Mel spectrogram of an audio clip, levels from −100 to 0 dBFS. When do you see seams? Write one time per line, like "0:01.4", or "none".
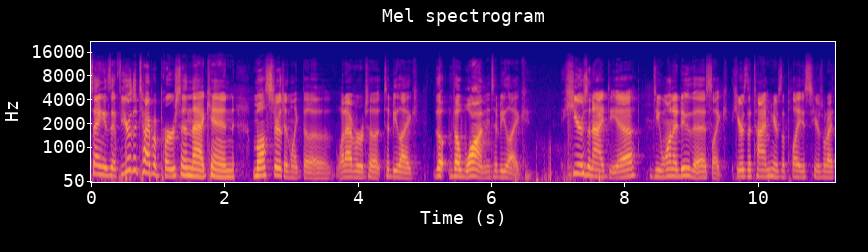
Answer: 0:02.9
0:05.0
